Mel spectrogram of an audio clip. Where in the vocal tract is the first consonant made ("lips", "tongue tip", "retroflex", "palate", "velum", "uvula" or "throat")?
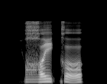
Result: uvula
